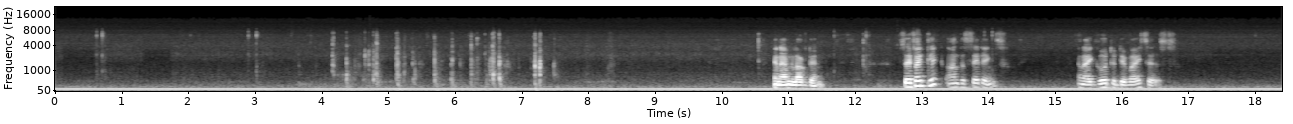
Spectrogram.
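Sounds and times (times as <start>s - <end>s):
steady low hum: 0.0s - 18.3s
password typed on a computer keyboard: 4.1s - 7.6s
speech: 10.8s - 11.6s, 12.7s - 14.3s, 15.4s - 16.8s.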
